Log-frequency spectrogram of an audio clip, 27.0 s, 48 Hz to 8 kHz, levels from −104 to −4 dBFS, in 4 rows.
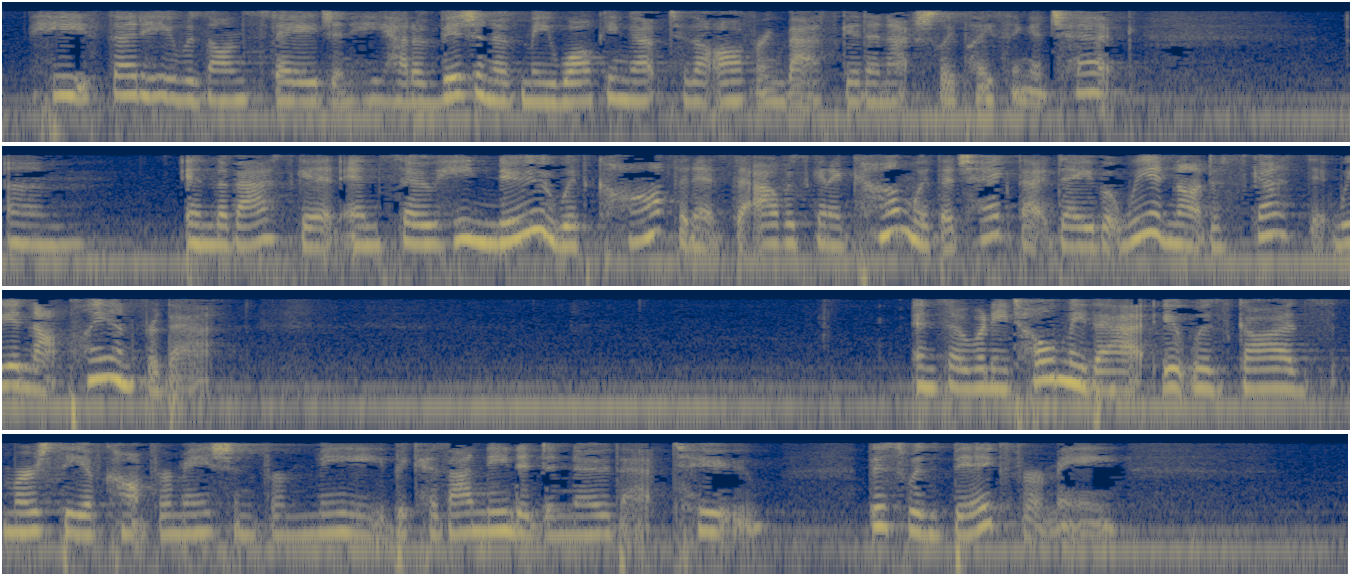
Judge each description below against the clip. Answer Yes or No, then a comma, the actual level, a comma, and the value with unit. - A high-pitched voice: Yes, high, 205 Hz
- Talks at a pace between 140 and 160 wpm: No, average, 185 wpm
